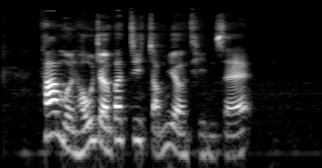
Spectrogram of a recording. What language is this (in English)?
Cantonese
